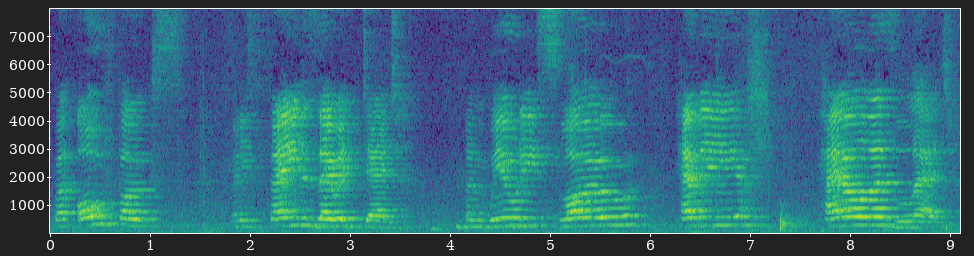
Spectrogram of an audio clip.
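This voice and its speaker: A woman's voice: very high-pitched, animated, slow pace, sharp tone, full character voice. A woman playing an impatient, lovestruck teenage girl on stage, pleading theatrically in Shakespearean style. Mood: impatient, brooding. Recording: echoey hall, distant mic, faint noise.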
